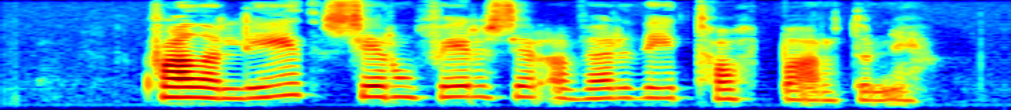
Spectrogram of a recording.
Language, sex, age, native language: Icelandic, female, 30-39, Icelandic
